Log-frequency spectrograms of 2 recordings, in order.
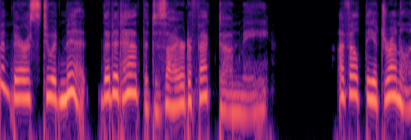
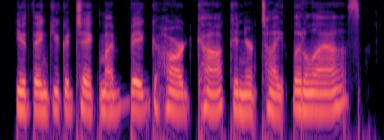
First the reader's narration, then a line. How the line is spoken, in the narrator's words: he asked again, making his voice go deeper and more sultry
